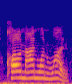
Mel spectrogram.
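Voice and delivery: urgent plea for help; near panic. Shown as a demonstration. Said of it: "I'm almost at a panic".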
